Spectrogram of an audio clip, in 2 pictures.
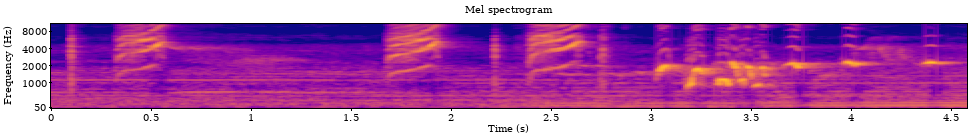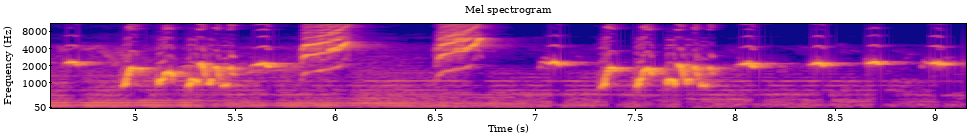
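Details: White-rumped shama, said to be flicking its tail while singing energetically, mixes sharp high sweeping notes with runs of short repeated whistled chips, over faint background music.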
